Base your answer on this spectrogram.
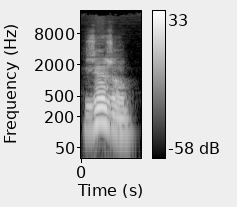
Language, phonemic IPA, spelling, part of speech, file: French, /ʒɛ̃.ʒɑ̃bʁ/, gingembre, noun, Fr-gingembre.ogg
- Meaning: ginger (spice)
